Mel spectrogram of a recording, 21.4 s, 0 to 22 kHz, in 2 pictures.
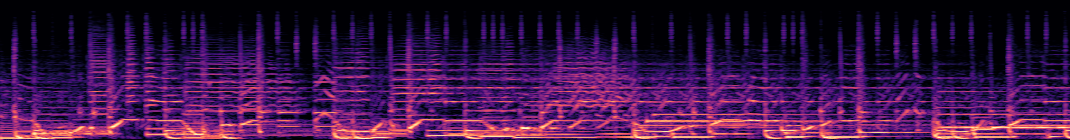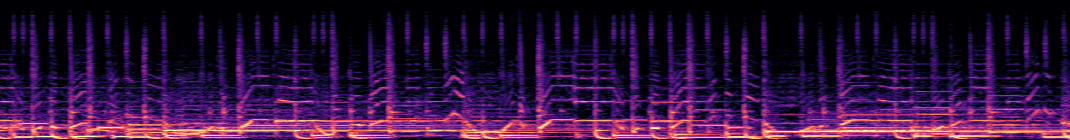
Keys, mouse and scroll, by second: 2.8 shift+d, 4.2 KP_3, 4.8-5.2 scroll down 1, 5.2 r, 6.9 g, 8.2 KP_0, 8.9 scroll up 1, 9.5 r, 10.8 g, 13.2 r, 16.1 g, 19.6-21.4 drag.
